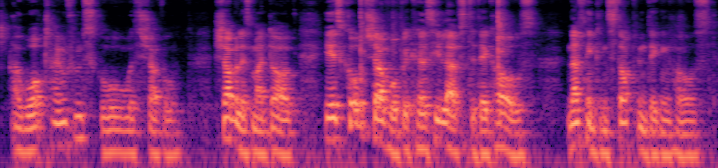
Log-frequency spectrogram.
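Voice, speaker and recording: Lively male storybook narrator. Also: lowish voice. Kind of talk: storybook reading.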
